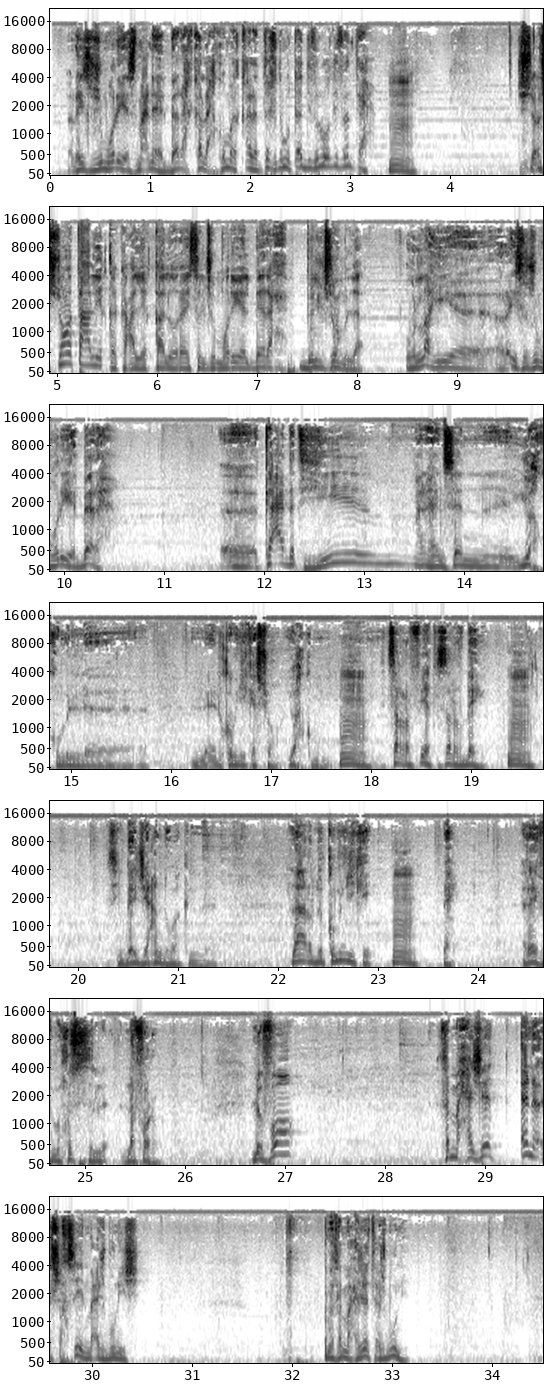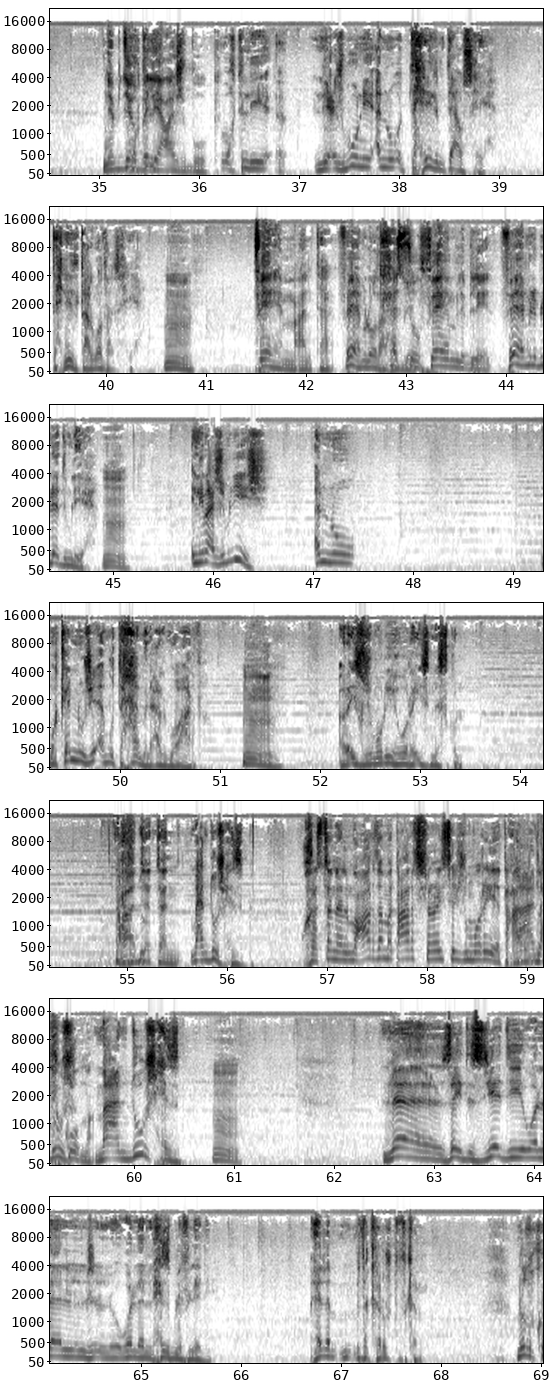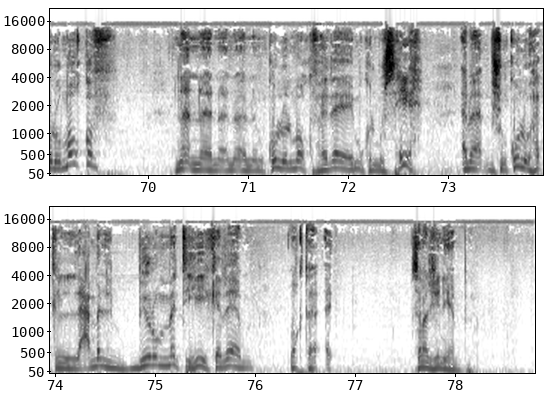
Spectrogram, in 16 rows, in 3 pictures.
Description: علق عبادة الكافي النائب بمجلس نواب الشعب عن كتلة الحرة وضيف برنامج بوليتكا لليوم الخميس 31 مارس 2016 على تصريحات رئيس الجمهورية التي أدلى بها صباح أمس لعدد من وسائل الإعلام والتي قال فيها إن المعارضة تمارس إرهابا فكريا على الحكومة.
